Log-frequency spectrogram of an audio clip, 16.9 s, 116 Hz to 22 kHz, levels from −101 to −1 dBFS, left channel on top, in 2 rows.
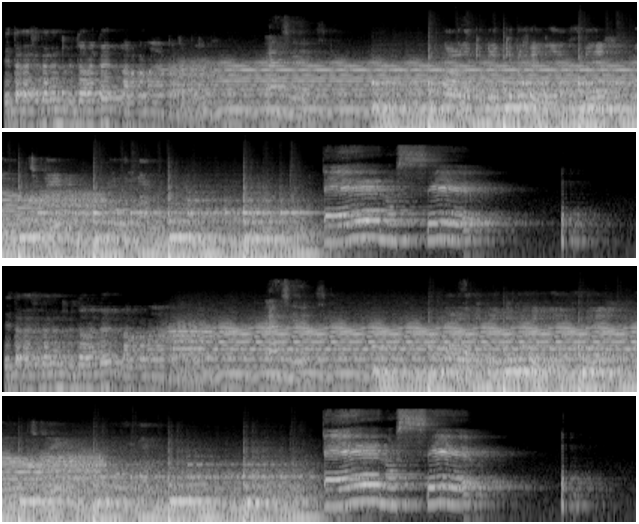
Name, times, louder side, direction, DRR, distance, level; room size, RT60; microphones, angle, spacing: voice 1, 0.0-2.9 5.9-9.4 9.9-10.6, left 1 dB, 85° left, 3 dB, 4.9 m, -37 dB
sound 1, 1.9-9.9, right 2 dB, 60° right, 1.9 m, -34 dB
voice 2, 3.5-4.1 6.0-6.2 12.7-14.8, right 2 dB, 20° right, 1 dB, 2.9 m, -35 dB
sound 2, 4.9-12.5, equal, 35° left, 5.3 m, -25 dB
30.0 x 20.5 x 9.6 m, 1.5 s
head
